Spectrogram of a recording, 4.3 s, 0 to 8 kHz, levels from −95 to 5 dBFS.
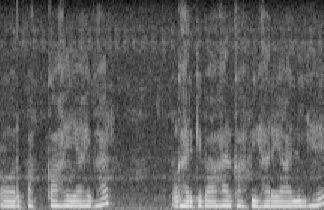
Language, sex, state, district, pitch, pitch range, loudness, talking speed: Hindi, female, Uttar Pradesh, Etah, 180 Hz, 180-185 Hz, -15 LUFS, 150 wpm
